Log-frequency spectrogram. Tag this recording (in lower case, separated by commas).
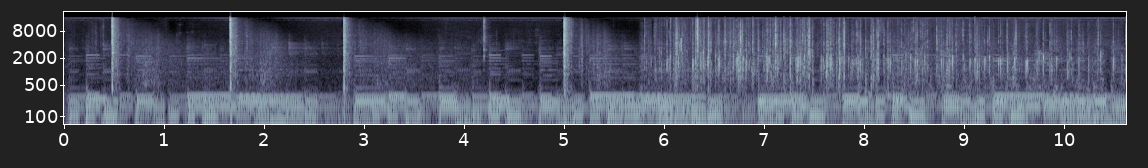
gunfire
